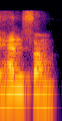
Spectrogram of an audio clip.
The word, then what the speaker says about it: handsome: হ্যান্ডসাম, তাই না? এই যে শব্দটা হ্যান্ডসাম, এখানে ডিটা সাইলেন্ট।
